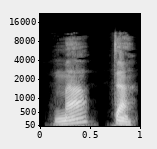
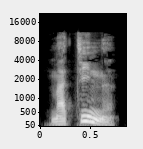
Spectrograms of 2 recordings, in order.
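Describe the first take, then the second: First: Matin slow, nasal vowel, no n; slow French matin with nasal ending; right matin. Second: Matin with a clear n at the end; wrong matin. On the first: Teacher models correct matin for students. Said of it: "sino matin". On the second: Teacher shows students the wrong matin. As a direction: matin said Spanish style, n pronounced. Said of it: "no hay que decir matin". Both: Shown as a demonstration.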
